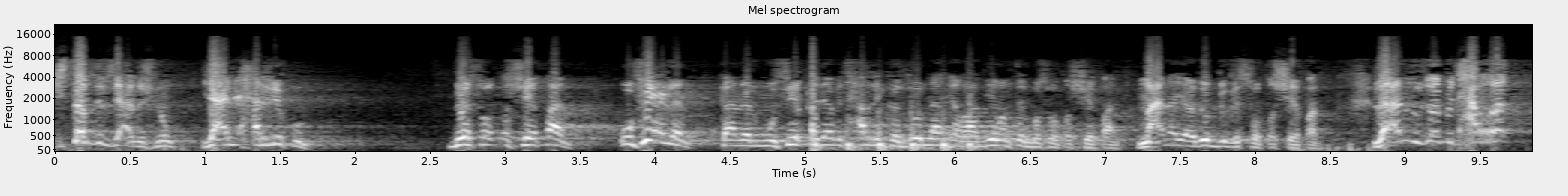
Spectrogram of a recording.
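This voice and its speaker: A man's voice: sits high, a bit bright, slight background noise. A man with a Sudanese Arabic accent teaching a religious lesson, arguing through a stream of rhetorical questions. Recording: echoey hall reverb.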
